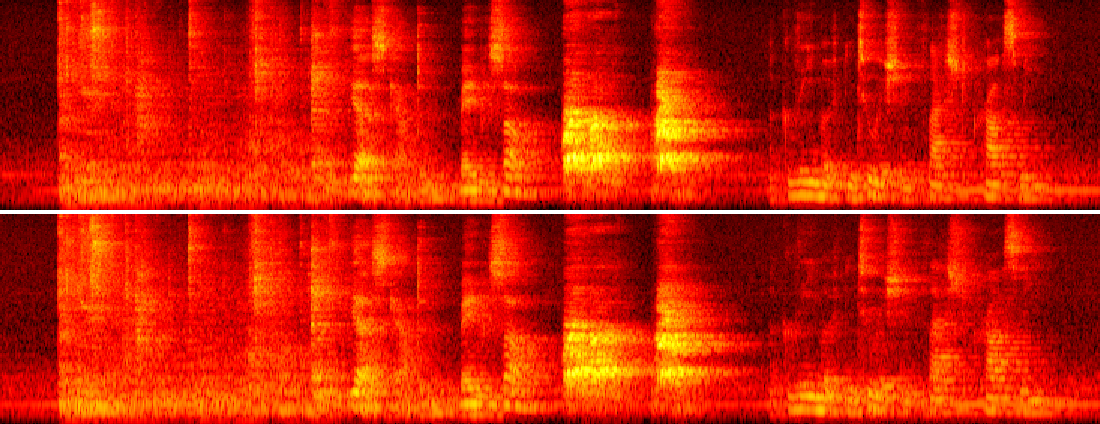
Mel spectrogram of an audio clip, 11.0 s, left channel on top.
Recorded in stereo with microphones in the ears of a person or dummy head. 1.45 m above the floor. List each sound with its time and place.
0.6 s keys jangling: 5° right (ahead or behind), 0.8 m; by 3.3 s 50° right (ahead or behind), 4 m
3.4 s a man speaking: 15° left (ahead or behind), 1.4 m
5.6 s a shout: 40° left (ahead or behind), 0.7 m
7.7 s a woman speaking: 35° left (ahead or behind), 1.2 m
